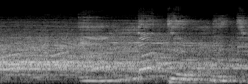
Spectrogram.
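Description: A concert crowd at Symphony Space in New York City, many of them Congolese, welcomes the performer, cheering loudly and steadily with whoops, yells and shouting voices rising over a dense wash of applause-like noise that holds for the whole stretch.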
